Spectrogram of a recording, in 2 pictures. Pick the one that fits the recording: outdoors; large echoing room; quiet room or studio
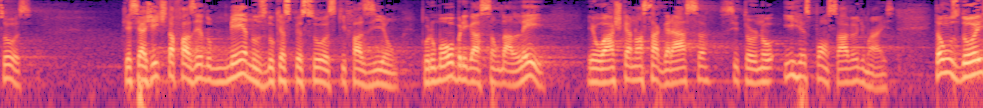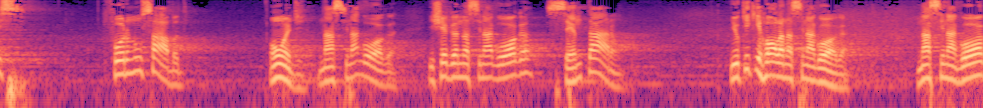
large echoing room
